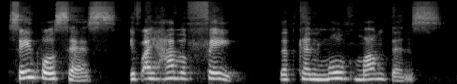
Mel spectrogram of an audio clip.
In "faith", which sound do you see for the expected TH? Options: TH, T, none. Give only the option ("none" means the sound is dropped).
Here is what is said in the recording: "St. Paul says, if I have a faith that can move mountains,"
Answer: T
